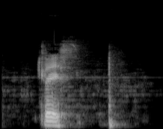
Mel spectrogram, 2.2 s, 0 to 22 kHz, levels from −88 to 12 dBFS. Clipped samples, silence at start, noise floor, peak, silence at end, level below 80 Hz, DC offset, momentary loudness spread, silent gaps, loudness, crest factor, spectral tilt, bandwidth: under 0.1%; 0.55 s; -59 dBFS; -2 dBFS; 0.65 s; -58 dBFS; under 0.1%; 19 LU; none; -16 LUFS; 20 dB; -8.5 dB/octave; 5.8 kHz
